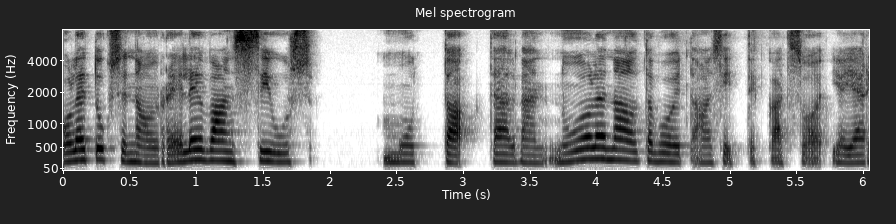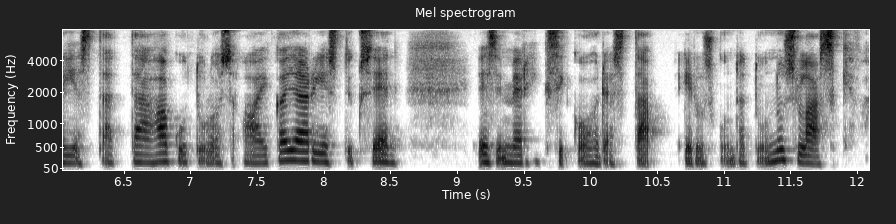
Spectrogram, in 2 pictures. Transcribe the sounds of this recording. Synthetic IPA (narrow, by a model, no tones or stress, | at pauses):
olet̪uksenɑonreleʋɑnsːius | mut̪ːɑ̰t̪æːlmænnuolenɑlt̪ɑʋoit̪ɑːnsit̪ːekkɑ̰t̪so̰ɑ̰jɑjærjest̪æ̰ːt̪tæːhɑkut̪ṵlosɑikɑjærjest̪yksḛːn | esimerkiksikohdɑ̰st̪ɑ̰ʔḛɾuskṵnt̪ɑt̪ṵnːuslɑske̥ʋɑ̥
